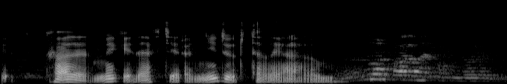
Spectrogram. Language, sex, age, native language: Icelandic, male, 20-29, Icelandic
